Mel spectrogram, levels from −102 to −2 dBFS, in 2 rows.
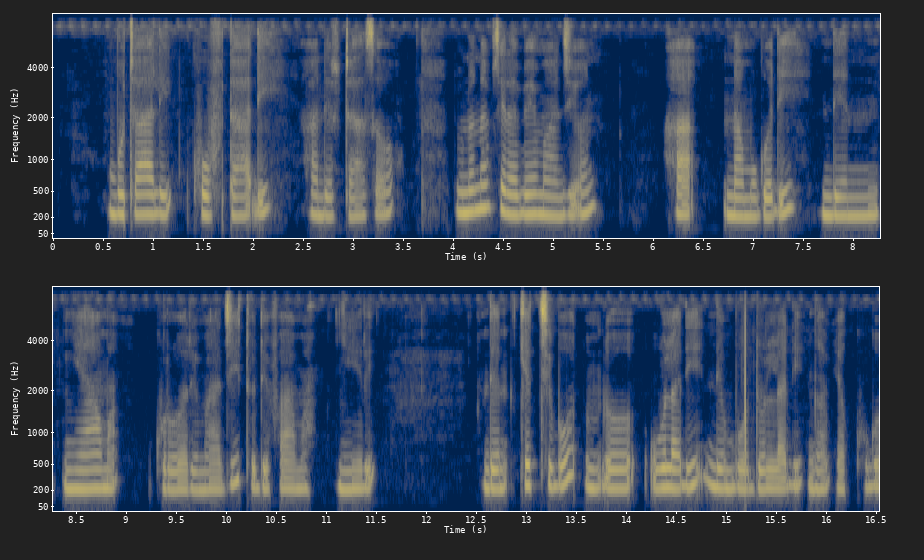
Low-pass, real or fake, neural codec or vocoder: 7.2 kHz; real; none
